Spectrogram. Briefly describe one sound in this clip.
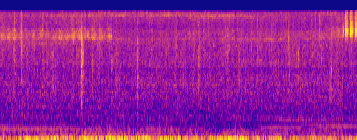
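Wind buffets and rumbles steadily outdoors.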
